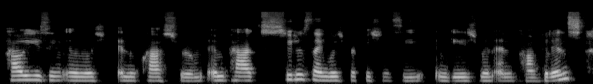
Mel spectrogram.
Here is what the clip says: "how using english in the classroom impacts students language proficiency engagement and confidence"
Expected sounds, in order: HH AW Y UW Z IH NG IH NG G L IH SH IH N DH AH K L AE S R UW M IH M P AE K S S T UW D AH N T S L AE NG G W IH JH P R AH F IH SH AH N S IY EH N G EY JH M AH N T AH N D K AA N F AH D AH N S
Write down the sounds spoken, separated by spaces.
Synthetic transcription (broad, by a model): HH AW Y UW Z IH NG IH NG G L IH SH IH N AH K L AE S R UW M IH M P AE K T S T UW D N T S L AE NG G W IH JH P R AH F IH SH AH N S IY EH N G EY JH M AH N T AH N K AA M F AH D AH N S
